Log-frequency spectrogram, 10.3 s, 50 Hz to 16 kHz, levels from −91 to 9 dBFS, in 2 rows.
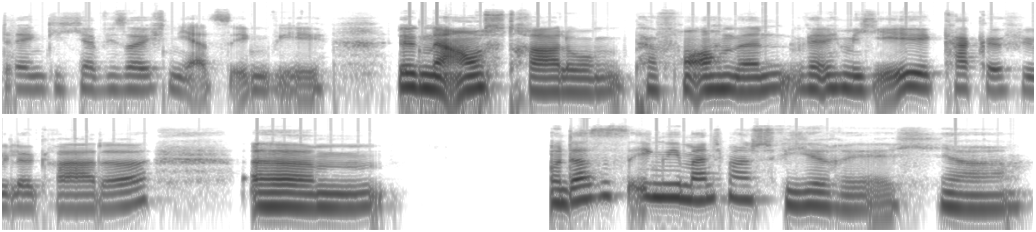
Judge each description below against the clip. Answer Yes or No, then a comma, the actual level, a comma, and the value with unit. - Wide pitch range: No, average, 2.8 semitones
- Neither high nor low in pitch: Yes, medium, 175 Hz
